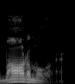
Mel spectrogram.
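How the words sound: It is pronounced the way locals say the name. The speaker calls it right. "they say Baltimore"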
